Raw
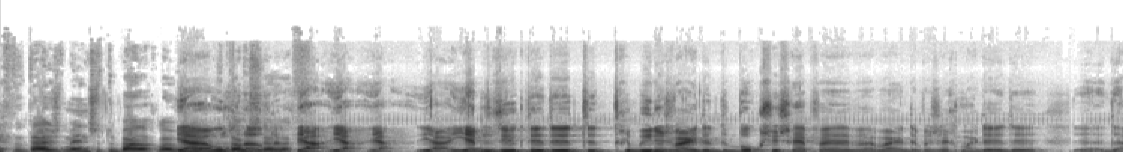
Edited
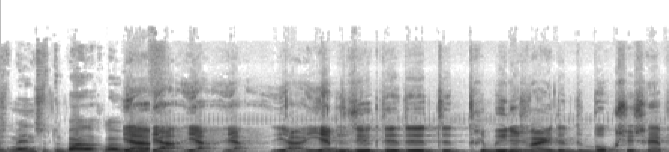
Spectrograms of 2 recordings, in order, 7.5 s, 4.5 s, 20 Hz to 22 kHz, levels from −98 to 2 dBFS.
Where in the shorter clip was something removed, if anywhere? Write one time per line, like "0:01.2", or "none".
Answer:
0:01.0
